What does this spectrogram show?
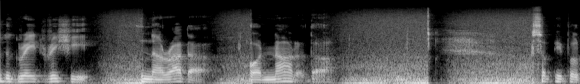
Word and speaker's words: Narada: these questions to the great rishi narada or narada some people pronounce it Narada some people pronounce hoon has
